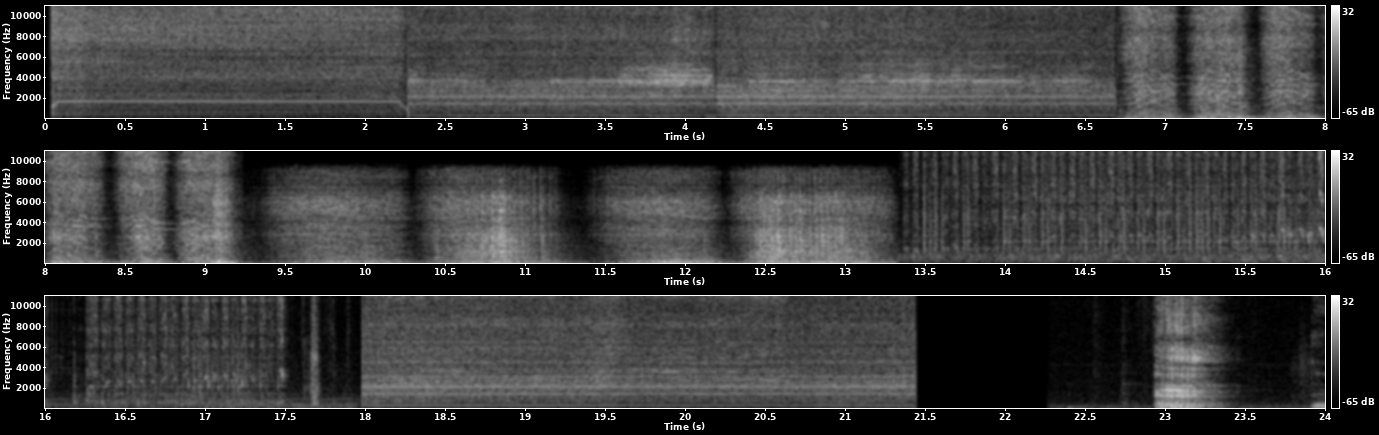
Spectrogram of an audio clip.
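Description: Woodworking shop sounds: a bandsaw running as it cuts a poplar blank, then a saw cutting into wood clamped in a vise, first in quick short strokes and then in about four long strokes. A power tool then runs steadily, with two brief breaks. Near the end comes one loud, short burp.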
